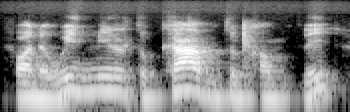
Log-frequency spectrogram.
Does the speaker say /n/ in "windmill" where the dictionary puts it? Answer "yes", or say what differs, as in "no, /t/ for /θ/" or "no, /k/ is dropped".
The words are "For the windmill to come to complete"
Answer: no, /n/ is dropped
